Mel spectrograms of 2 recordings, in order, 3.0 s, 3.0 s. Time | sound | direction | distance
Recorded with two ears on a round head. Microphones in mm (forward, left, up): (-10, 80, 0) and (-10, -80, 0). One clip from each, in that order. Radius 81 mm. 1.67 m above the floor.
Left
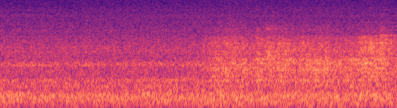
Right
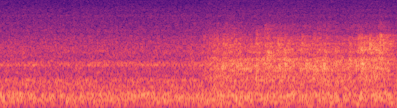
1.4 | boiling | 40° right (ahead or behind) | 5.5 m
